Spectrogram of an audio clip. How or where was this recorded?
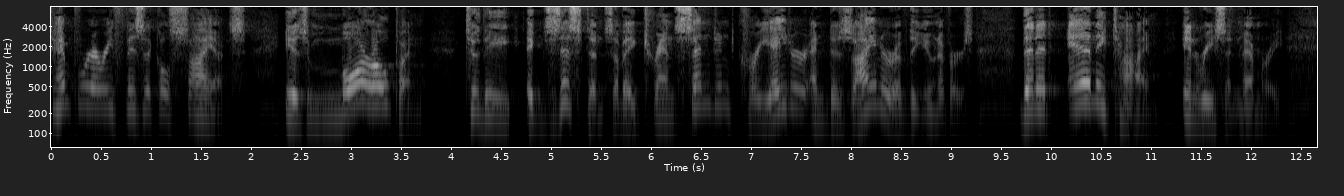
large echoing room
